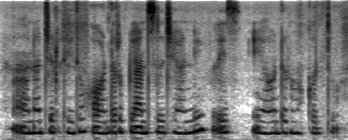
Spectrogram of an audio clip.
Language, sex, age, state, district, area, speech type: Telugu, female, 30-45, Telangana, Warangal, rural, spontaneous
